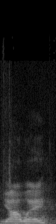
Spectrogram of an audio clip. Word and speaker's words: Yahweh: We would pronounce it Yahweh in Hebrew.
